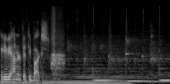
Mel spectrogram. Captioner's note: swish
